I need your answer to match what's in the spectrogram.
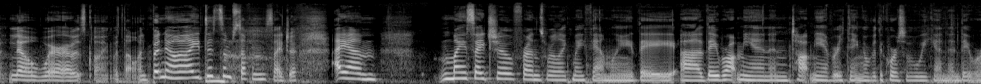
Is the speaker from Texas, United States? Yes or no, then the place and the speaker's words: yes; Dallas, Texas, United States; also born or lived in California; I was actually born in California. I grew up in Texas, but somewhere on the internet people got confused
